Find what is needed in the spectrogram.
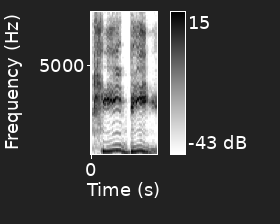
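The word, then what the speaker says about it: Pee Dee: farm in the rural PD. Is that PD. The name of the place? Yeah, it's the rural PD. Yeah. P spelled like urine.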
